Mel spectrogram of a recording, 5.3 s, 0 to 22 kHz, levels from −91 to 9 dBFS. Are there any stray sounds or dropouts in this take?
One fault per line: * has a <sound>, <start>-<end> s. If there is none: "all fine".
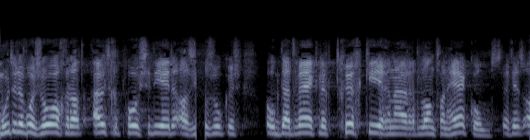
* has a dropout, 2.0-2.0 s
